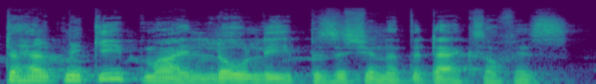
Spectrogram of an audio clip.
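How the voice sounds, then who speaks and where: An actor playing an embittered moneylender in a radio drama, with a deliberate, insinuating, formally polite menace. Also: male voice, medium pitch, expressive, close to an everyday voice. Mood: sardonic pressure. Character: embittered, menacing Indian moneylender and lowly clerk, a father.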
